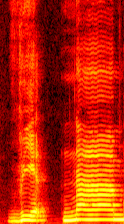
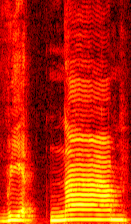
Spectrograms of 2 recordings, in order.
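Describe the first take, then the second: Both takes have the same delivery.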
